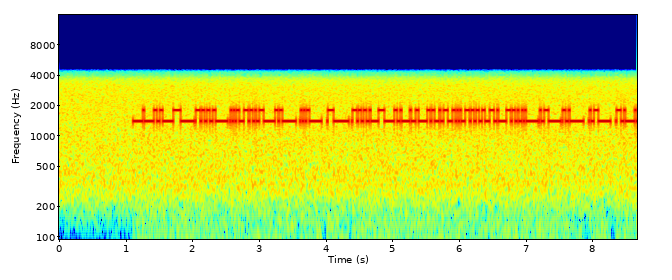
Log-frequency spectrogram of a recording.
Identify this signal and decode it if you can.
TTY/TDD text telephone tones (45.45 baud Baudot), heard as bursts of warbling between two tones, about 400 Hz shift, 1600 Hz centre. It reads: IT IS ALSO POPULAR IN …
